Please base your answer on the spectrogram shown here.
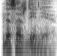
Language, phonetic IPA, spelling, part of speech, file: Russian, [nəsɐʐˈdʲenʲɪje], насаждение, noun, Ru-насаждение.ogg
- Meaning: 1. plantation 2. stand (in biology, forestry) 3. planting 4. propagation, spreading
